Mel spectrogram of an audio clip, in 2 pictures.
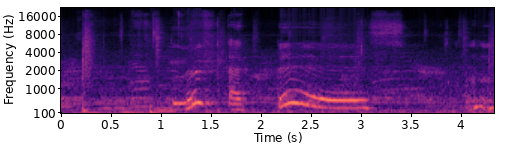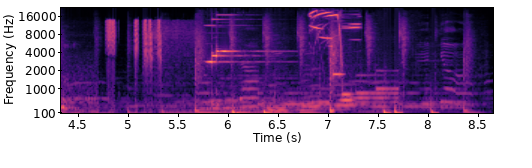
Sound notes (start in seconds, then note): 4.0 chuckles; 5.8 fizz, computer chimes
